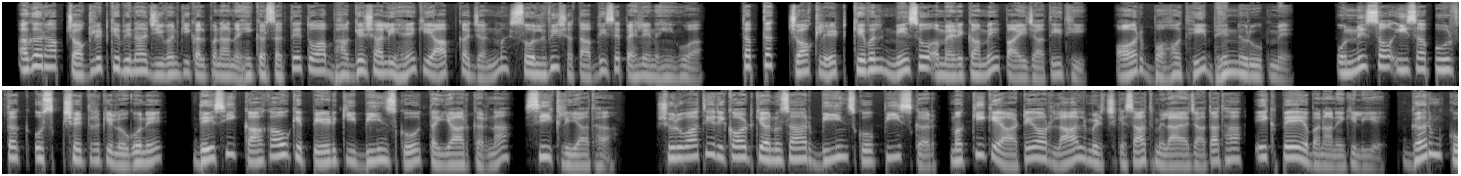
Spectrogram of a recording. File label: hindi male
